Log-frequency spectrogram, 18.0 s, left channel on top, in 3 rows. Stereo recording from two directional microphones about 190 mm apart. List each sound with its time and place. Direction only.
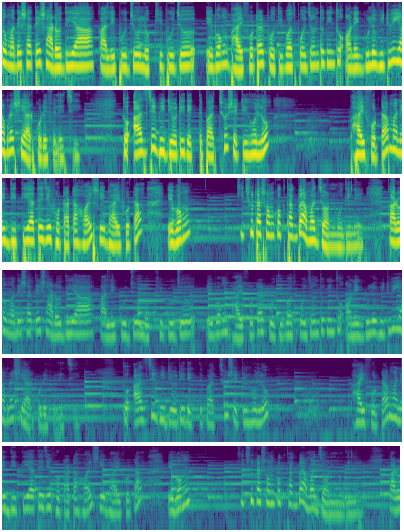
0.0 s speech: 55° left (ahead or behind)
11.2 s speech: 50° left (ahead or behind)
